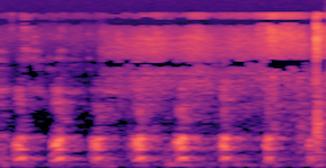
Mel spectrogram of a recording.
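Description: A woman laughing in about eight short, evenly spaced bursts.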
